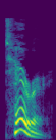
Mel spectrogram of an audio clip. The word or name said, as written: terror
